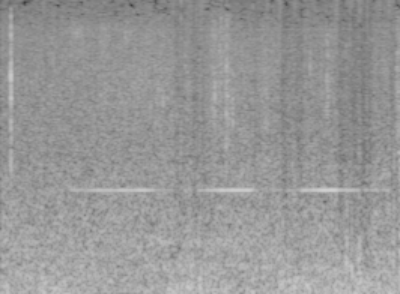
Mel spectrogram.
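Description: Wind buffeting the camera microphone, a loud, uneven low rumble. A faint high beep sounds three times, about a second apart.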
